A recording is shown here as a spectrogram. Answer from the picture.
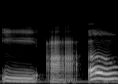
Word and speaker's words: IAO: Let's talk about E-A-O. The E is pronounced like a key, and the O should be hummed or intoned in such a way that you can feel your throat vibrating.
